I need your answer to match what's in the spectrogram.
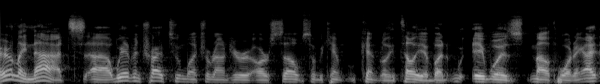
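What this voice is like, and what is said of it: Usual voice. Nothing is said of it.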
